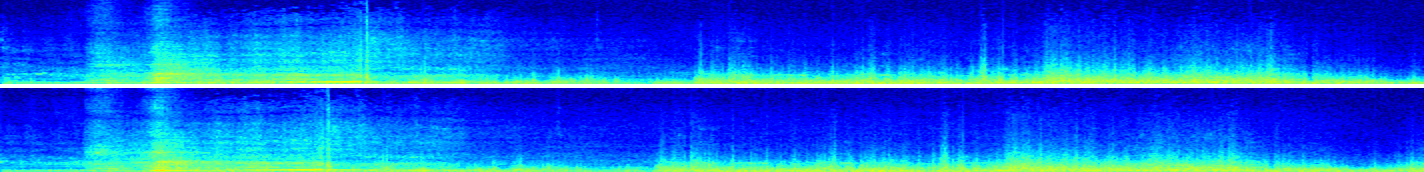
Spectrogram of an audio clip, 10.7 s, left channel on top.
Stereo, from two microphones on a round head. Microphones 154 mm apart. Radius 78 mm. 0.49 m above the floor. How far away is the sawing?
About 6.5 m.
